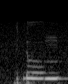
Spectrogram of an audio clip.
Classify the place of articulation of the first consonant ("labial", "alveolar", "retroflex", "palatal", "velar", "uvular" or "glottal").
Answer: alveolar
